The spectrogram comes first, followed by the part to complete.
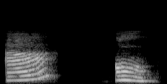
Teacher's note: we need to raise the velum, the soft palate, only to allow some air to pass through the nose and the mouth. It creates some extra resonation in the nasal cavities. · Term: French nasal sounds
